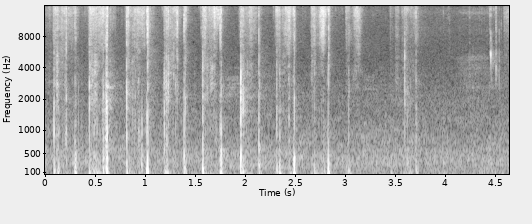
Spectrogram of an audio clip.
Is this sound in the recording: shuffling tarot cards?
yes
